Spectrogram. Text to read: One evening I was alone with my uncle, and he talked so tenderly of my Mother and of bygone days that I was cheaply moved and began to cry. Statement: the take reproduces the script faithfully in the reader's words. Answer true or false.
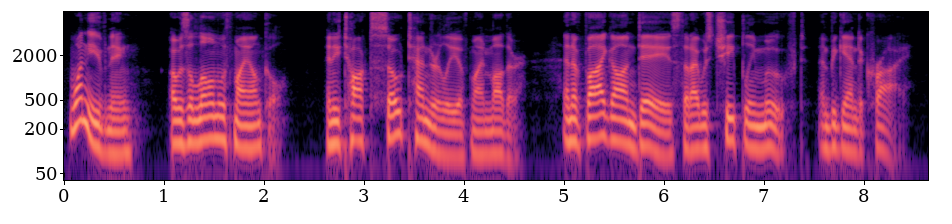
true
